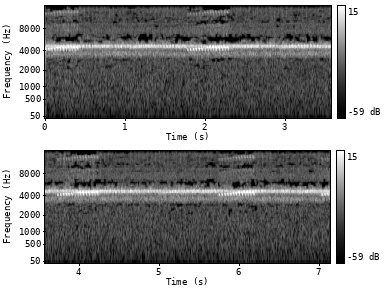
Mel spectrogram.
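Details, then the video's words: Sustained high insect chirring with a flat, even tone, rising slightly in loudness around four and six seconds; faint higher-pitched chirps flicker above. "Sound · Nature Sound of nature sounds scenery L · insect"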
